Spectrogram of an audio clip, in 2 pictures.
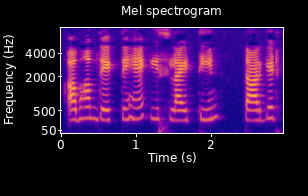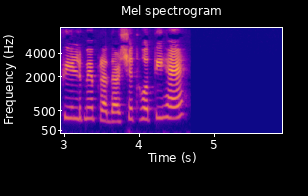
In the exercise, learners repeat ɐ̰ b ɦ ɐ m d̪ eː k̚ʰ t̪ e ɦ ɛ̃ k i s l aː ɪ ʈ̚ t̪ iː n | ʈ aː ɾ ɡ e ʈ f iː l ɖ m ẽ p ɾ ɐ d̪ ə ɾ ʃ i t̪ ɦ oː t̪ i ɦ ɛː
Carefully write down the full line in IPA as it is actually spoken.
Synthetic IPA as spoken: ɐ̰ b ɦ ɐ m d̪ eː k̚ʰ t̪ e ɦ ɛ̃ k i s l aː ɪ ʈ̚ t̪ iː n | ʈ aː ɾ ɡ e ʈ f iː l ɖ m ẽ p ɾ ɐ d̪ ə ɾ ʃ ɪ t̪ ɦ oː t̪ i ɦ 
